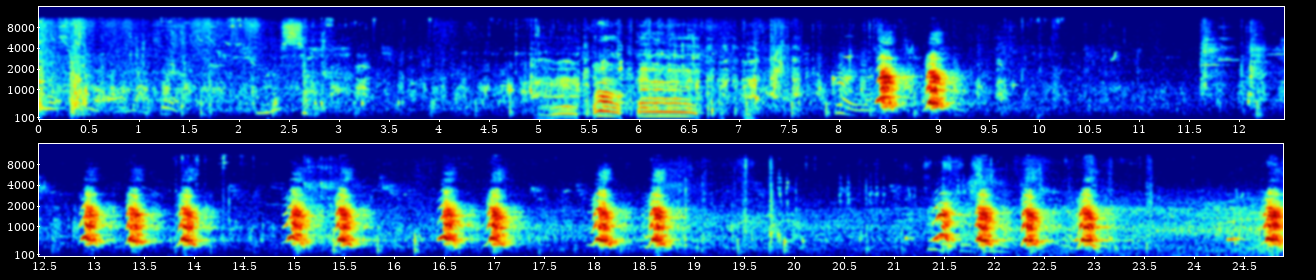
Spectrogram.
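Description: Kangal dog, a two-year-old dark grizzled female, barks in loud sharp bursts, first scattered and then in quick repeated runs, with a brief whine and voices talking in the background.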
